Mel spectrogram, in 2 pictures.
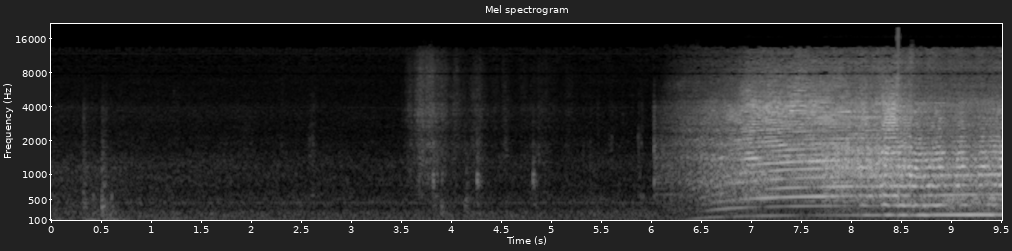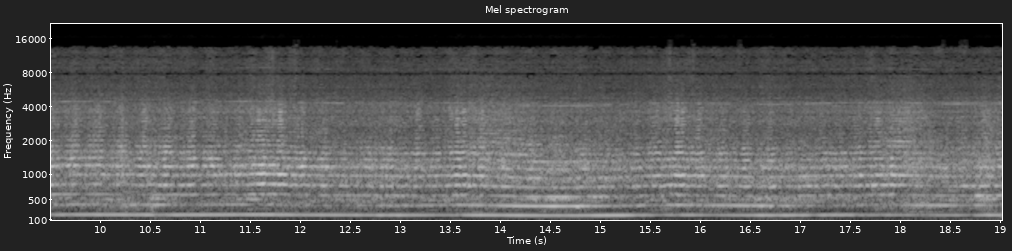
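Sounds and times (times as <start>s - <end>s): electric sander whining on wood: 6.0s - 19.0s.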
